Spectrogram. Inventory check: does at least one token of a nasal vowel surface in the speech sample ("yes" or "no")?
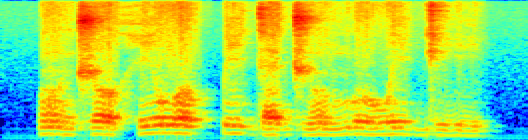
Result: yes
